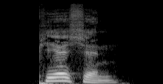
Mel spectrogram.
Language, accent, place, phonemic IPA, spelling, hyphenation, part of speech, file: German, Germany, Berlin, /ˈpɛːɐ̯çən/, Pärchen, Pär‧chen, noun, De-Pärchen.ogg
- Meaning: 1. diminutive of Paar 2. couple (two partners in a romantic or sexual relationship) 3. mating pair (of animals)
